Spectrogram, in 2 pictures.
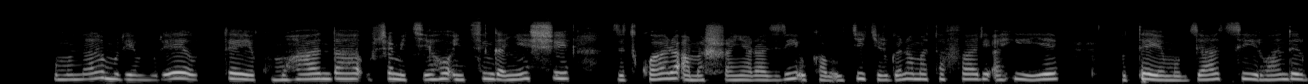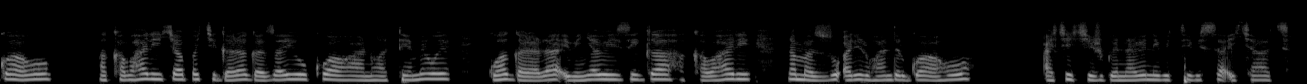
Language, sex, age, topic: Kinyarwanda, female, 18-24, government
